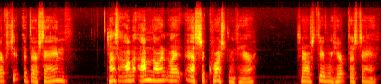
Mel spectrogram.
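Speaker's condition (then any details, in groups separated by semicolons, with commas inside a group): Ataxia; may slur speech, may sound drunk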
